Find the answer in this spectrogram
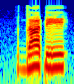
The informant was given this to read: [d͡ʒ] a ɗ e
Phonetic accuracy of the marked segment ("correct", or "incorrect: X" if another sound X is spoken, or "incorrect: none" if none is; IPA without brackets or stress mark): incorrect: d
